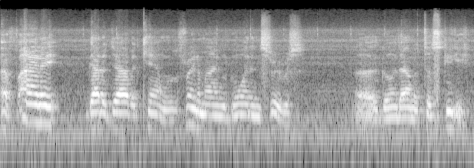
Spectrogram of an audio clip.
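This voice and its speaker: The speaker has an American accent, a moderate pace and ordinary pitch variation. Audible room echo and noticeable background noise are present. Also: man, medium pitch for a man. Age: 90s. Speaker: elder interviewee. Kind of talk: oral history interview. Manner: halting.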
